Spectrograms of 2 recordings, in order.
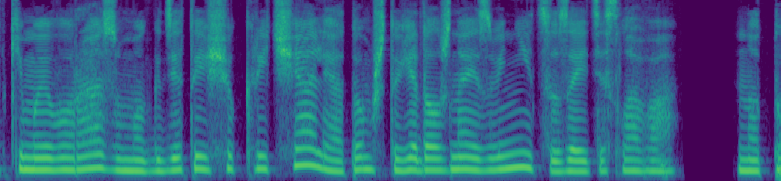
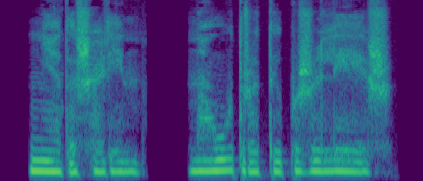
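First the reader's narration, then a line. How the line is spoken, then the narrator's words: Whisper. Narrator (Russian): прошептал Райан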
